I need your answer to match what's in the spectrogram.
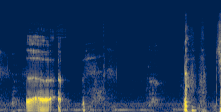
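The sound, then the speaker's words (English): A man lets out a loud, drawn-out burp, followed by a few shorter grunting noises and faint background clatter. “It's just male burps.”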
